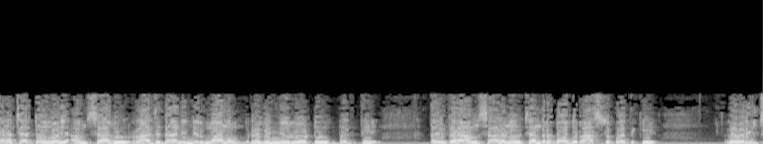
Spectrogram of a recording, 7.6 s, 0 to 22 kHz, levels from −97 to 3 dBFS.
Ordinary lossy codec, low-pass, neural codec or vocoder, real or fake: none; none; none; real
